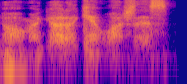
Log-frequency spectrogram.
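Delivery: soft, exasperated whisper.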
